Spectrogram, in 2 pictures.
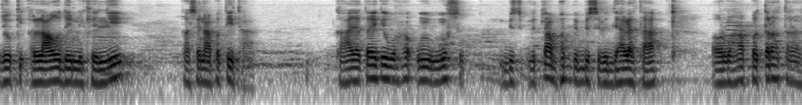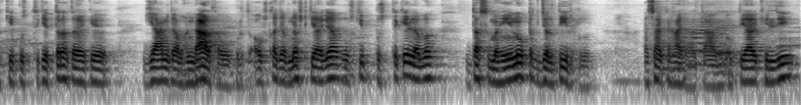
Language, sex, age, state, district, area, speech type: Hindi, male, 30-45, Uttar Pradesh, Chandauli, rural, spontaneous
